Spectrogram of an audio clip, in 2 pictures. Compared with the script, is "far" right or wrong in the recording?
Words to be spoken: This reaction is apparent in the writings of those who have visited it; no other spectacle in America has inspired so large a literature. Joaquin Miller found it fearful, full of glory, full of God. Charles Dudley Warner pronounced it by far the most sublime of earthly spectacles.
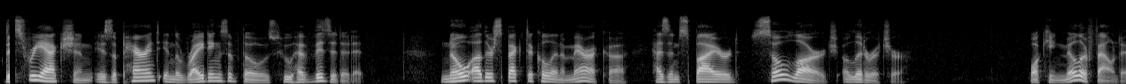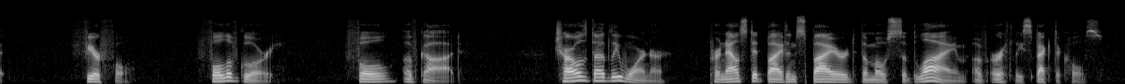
wrong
